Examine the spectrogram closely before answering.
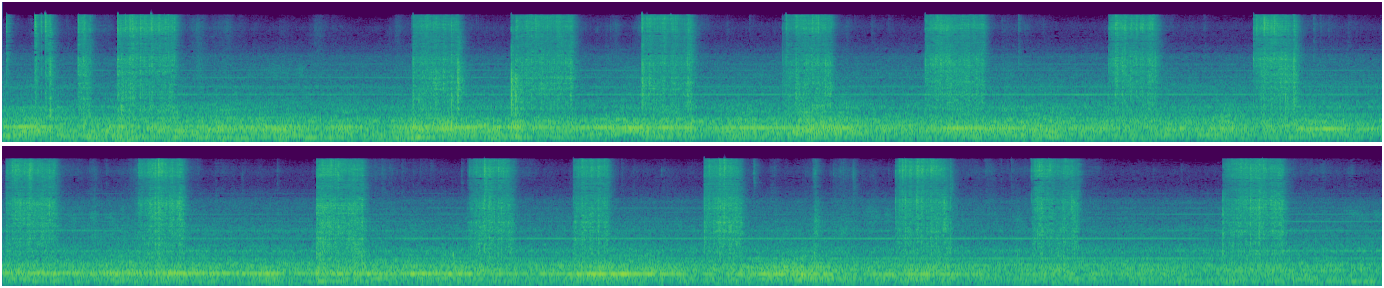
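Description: Electric arc welding on a steel motorcycle frame: the arc crackles in about twenty short bursts of roughly half a second each, tack- or stitch-welding. Under them runs a faint steady hum that slowly sinks in pitch.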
